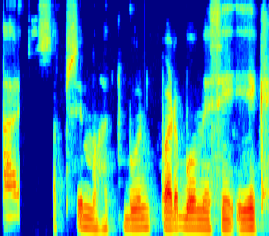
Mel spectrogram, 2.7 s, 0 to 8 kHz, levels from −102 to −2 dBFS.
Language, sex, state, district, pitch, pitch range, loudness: Hindi, male, Bihar, Muzaffarpur, 120 Hz, 115-125 Hz, -23 LUFS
